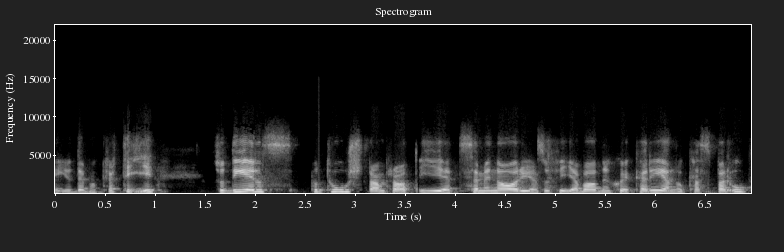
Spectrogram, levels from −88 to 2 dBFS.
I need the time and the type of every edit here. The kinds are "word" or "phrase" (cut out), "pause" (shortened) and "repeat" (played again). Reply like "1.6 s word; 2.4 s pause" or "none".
3.6 s word; 4.8 s word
